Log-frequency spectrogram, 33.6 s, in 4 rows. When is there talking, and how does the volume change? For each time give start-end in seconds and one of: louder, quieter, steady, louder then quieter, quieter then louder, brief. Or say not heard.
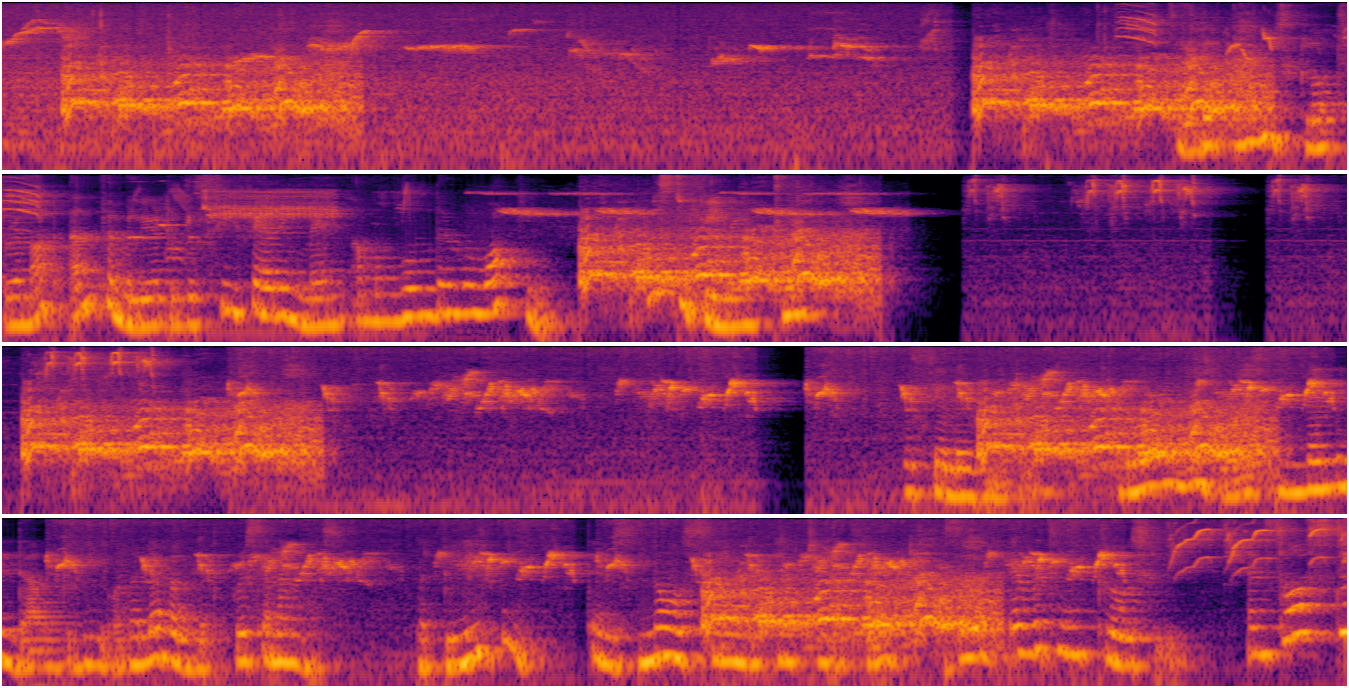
7.3-13.4 steady
22.4-33.5 steady.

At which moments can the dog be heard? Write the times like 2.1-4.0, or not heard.
0.3-2.4, 6.0-8.1, 12.0-14.0, 16.9-18.9, 22.9-24.9, 29.6-31.6.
